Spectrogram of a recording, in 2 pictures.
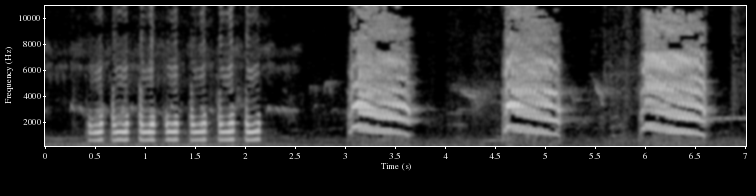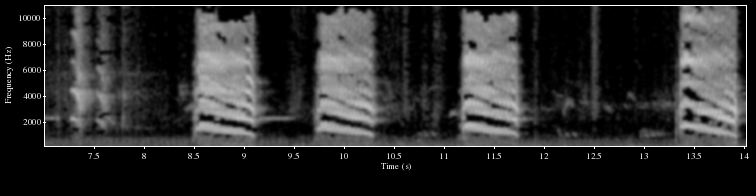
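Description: Psittacula parakeets calling: a quick chattering run of about eight short notes, then seven loud, harsh calls, each sliding down in pitch, spaced a second or two apart.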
